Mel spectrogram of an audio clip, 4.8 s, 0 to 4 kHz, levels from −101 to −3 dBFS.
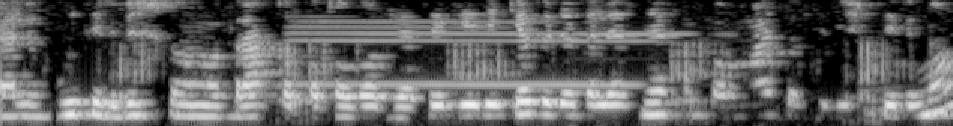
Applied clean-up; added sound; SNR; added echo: classical method Wiener filter.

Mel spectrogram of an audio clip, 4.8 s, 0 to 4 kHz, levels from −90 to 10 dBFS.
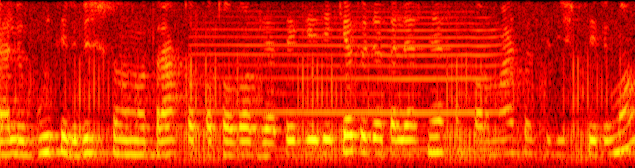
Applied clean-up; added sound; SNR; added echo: none; Wind instrument, woodwind instrument + Purr; 12 dB; none.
